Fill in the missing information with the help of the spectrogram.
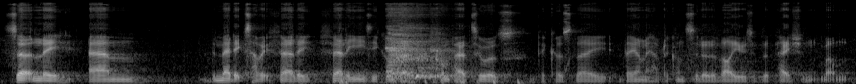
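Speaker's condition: No condition

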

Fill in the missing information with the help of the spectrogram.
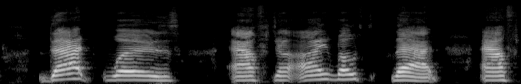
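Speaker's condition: Cerebral palsy; lack of oxygen injury at birth

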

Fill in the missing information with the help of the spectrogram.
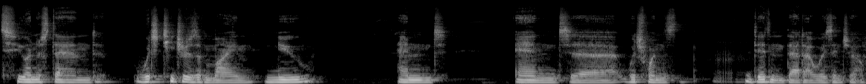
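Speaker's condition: Stutter; childhood-onset stutter, present by grade three, speech therapy taken then dropped out; repeated sounds, blocks

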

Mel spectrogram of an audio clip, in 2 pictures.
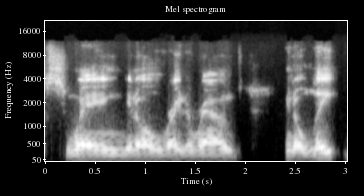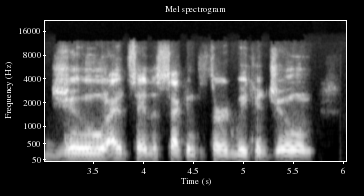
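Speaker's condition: No condition

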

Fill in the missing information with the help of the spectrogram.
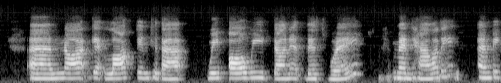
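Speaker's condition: Profound hearing loss, congenital

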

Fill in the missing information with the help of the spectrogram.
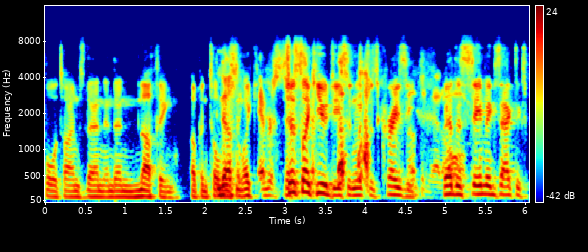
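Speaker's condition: No condition

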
